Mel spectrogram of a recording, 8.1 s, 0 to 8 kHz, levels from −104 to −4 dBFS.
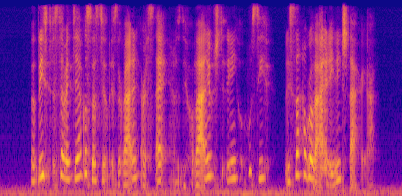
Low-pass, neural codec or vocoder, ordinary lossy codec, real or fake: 7.2 kHz; autoencoder, 22.05 kHz, a latent of 192 numbers a frame, VITS, trained on many speakers; AAC, 48 kbps; fake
